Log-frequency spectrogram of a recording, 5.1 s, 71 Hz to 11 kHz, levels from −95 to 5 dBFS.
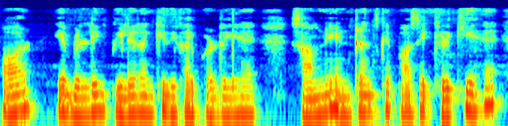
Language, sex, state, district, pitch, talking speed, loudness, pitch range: Hindi, male, Jharkhand, Ranchi, 120 Hz, 200 wpm, -19 LUFS, 110-130 Hz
